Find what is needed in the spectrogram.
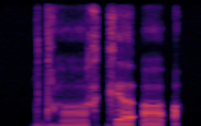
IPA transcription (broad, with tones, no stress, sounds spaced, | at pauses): dʱ ɑ̃ː˩˧ x kʲ ɐː˥ ʔ ɑ̃˥ ʔ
